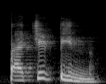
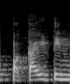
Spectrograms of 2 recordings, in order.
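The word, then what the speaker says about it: pachytene: अभी पैचिटीन, पैचिटीन बोलो, पकाइटीन बोलो, पचाइटीन, आपको जैसे प्रोनाउंस करना है कर सकते हो, मैं इसको पैकिटीन कहता हूं।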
